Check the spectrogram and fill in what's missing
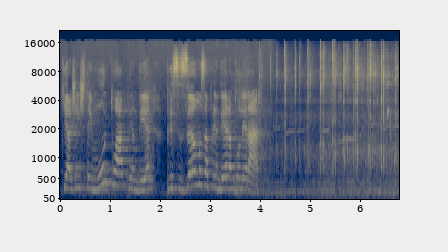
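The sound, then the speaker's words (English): Voices talk loudly for a few seconds, then a horse's hooves clip-clop steadily on hard ground in a quick, even rhythm as a horse and buggy brings a couple to their wedding. “On the day of the wedding, couples arrive by car, on foot, and in horse and buggy.”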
